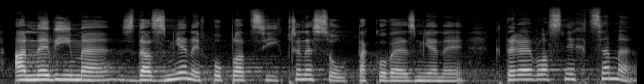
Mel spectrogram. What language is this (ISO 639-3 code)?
ces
